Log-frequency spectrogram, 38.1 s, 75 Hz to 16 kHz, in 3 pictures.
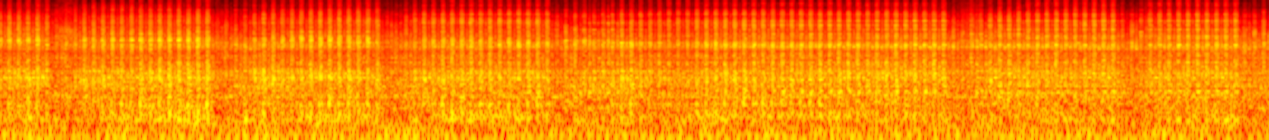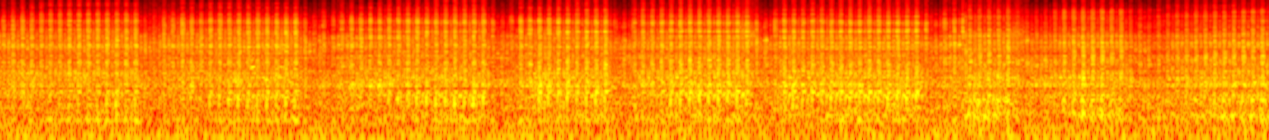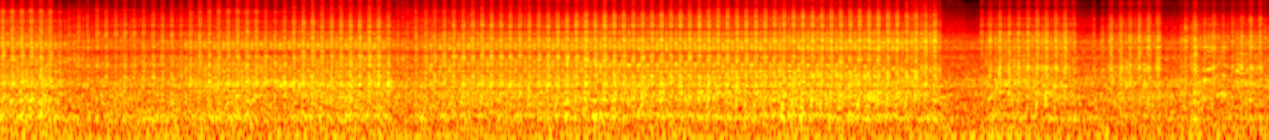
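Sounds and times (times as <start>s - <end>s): small motor tool pulsing: 7.1s - 25.9s.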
